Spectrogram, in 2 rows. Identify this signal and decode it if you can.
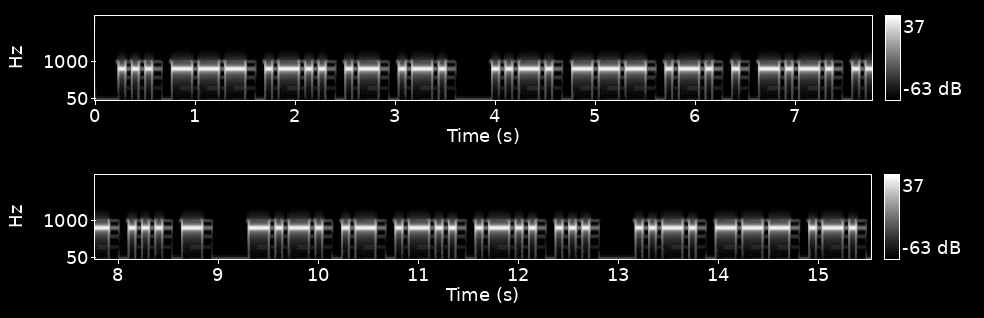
Morse code, heard as a keyed tone, about 18 wpm, 750 Hz. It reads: SOLAR FORECAST CALLS FOR
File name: Morse / 18WPM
